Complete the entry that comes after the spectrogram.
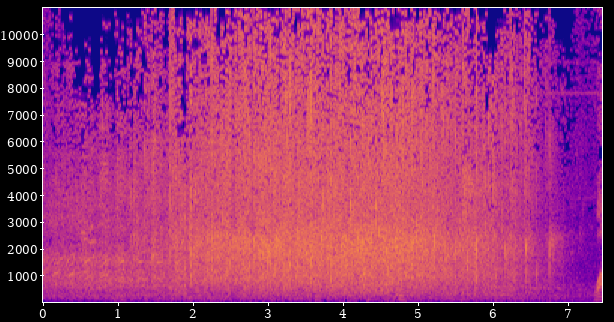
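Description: A large audience applauds steadily, a dense wash of many hands clapping that holds strong for several seconds before tapering off at the end.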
